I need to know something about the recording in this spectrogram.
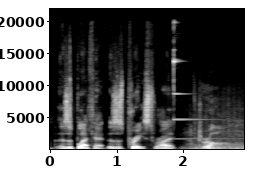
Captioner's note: tone dings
